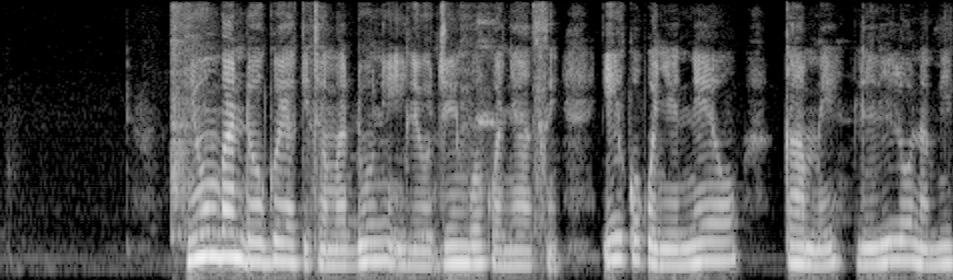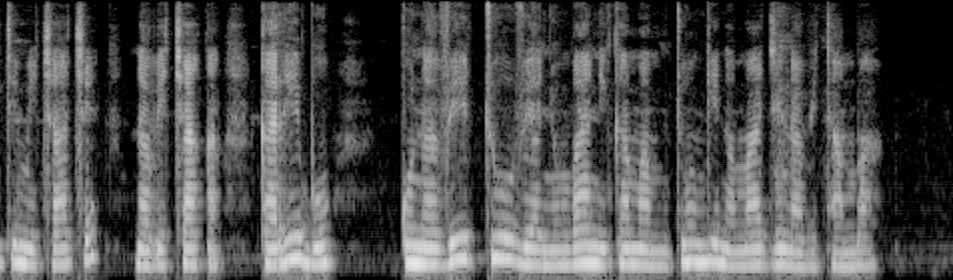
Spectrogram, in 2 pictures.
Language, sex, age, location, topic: Swahili, female, 18-24, Kisumu, health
